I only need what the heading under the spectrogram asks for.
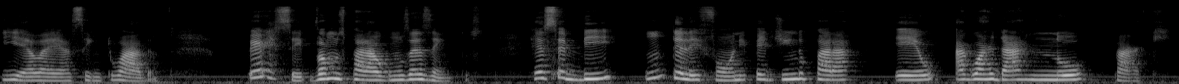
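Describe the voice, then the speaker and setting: Woman teacher, talks real slow, spells out syllables one by one, mid-pitched. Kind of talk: slow classroom explanation.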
